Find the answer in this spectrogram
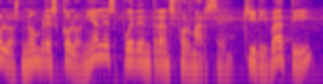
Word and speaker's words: Kiribati: Kiribati es la pronunciación local de la palabra Gilbert, en referencia al capitán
